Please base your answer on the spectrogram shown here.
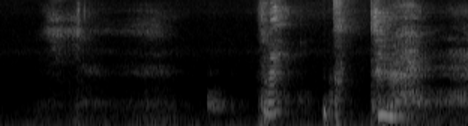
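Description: A quick inward breath, then a sharp, explosive burst with a short follow-on burst: a sneeze.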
